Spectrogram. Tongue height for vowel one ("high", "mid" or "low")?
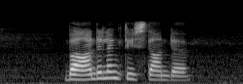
mid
